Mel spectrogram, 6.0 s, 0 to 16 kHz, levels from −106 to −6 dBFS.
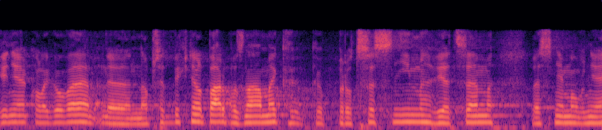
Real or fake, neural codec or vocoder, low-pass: fake; codec, 16 kHz, 8 kbps, FunCodec, trained on Chinese and English, 25 frames a second; 7.2 kHz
